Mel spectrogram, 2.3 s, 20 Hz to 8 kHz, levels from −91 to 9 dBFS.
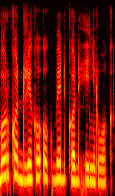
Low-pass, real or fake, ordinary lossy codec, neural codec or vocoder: none; real; none; none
